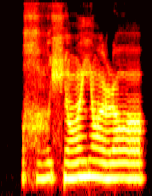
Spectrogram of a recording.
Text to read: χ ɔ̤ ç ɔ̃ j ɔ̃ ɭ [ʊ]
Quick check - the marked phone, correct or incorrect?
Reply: incorrect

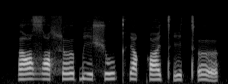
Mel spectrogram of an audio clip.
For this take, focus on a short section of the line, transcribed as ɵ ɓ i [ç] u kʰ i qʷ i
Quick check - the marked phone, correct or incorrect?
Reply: incorrect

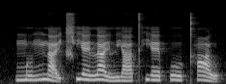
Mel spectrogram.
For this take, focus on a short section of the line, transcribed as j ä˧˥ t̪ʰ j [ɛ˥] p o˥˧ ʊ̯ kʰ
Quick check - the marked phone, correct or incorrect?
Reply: incorrect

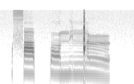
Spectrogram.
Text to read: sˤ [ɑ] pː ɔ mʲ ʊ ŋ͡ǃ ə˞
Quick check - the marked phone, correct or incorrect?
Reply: correct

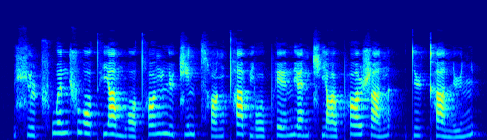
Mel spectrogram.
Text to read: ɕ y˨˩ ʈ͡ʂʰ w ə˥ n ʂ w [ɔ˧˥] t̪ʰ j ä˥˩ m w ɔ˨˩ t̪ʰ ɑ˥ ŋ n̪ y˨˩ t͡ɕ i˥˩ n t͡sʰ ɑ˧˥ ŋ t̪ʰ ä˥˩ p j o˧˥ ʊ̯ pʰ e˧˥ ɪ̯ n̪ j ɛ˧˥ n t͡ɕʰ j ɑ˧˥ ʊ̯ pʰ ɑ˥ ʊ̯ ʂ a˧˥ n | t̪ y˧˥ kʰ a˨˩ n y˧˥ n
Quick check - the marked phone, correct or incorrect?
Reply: incorrect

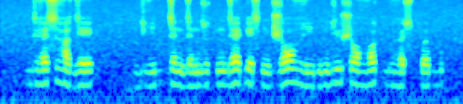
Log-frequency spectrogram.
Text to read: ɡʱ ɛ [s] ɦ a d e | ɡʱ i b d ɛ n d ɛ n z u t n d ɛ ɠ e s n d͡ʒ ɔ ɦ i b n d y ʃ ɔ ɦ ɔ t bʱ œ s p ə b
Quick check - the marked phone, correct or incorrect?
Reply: correct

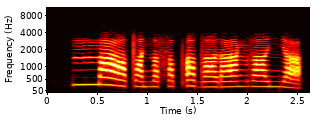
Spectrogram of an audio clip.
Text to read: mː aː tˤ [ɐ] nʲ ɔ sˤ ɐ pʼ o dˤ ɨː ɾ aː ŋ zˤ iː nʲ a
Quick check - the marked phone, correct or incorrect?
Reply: incorrect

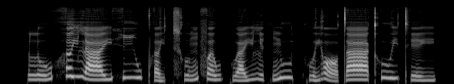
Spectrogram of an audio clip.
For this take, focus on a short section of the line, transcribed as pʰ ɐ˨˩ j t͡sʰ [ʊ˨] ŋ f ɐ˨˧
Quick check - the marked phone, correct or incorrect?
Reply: incorrect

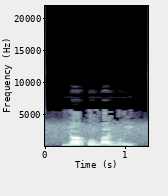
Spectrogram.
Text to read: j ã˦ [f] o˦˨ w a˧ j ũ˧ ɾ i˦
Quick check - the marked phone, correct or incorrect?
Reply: correct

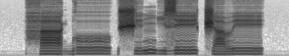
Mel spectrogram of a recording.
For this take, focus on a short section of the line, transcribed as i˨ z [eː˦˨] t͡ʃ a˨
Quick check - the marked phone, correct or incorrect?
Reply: incorrect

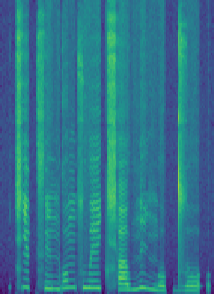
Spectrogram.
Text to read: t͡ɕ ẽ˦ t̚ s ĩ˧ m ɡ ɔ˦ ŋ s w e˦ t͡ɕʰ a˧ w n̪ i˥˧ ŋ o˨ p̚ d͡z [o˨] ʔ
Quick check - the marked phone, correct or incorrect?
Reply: correct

